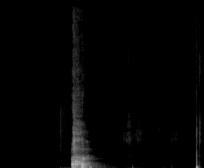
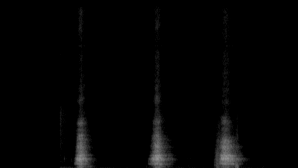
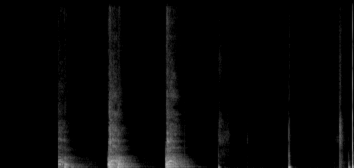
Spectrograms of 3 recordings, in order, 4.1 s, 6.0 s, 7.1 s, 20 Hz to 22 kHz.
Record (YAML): cough_length: 4.1 s
cough_amplitude: 8117
cough_signal_mean_std_ratio: 0.23
exhalation_length: 6.0 s
exhalation_amplitude: 2271
exhalation_signal_mean_std_ratio: 0.29
three_cough_length: 7.1 s
three_cough_amplitude: 16817
three_cough_signal_mean_std_ratio: 0.24
survey_phase: beta (2021-08-13 to 2022-03-07)
age: 45-64
gender: Male
wearing_mask: 'No'
symptom_sore_throat: true
smoker_status: Never smoked
respiratory_condition_asthma: false
respiratory_condition_other: false
recruitment_source: REACT
submission_delay: 4 days
covid_test_result: Negative
covid_test_method: RT-qPCR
